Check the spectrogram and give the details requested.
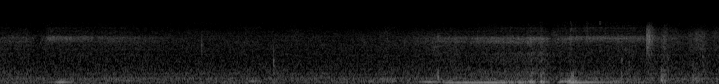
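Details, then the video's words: Sleeping Boxer named Bowser, dreaming after throat surgery, breathes quietly before a louder stretch of deep, rattling snores in the second half, with a faint airy hiss. "Bowser the Boxer snores and dreams"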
